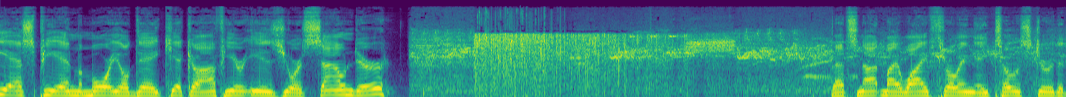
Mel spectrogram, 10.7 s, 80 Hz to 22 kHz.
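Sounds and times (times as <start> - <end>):
speech: 0.0 - 5.0, 8.3 - 10.6
loud steady sizzling hiss: 4.1 - 7.4
faint bird chirps: 4.1 - 10.6.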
